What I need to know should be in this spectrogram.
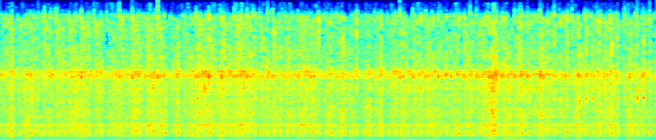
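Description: Uneven, lumpy idle with an irregular low throb and occasional stumbles, a cylinder still misfiring. Cause suspected, not confirmed.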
